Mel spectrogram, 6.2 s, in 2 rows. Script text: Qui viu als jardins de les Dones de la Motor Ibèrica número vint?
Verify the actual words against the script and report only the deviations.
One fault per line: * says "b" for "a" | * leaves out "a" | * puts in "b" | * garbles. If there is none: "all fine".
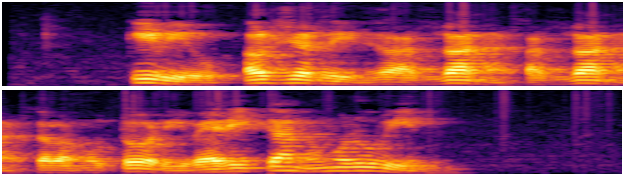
* puts in "les Dones"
